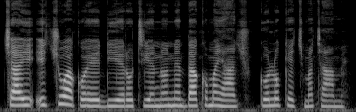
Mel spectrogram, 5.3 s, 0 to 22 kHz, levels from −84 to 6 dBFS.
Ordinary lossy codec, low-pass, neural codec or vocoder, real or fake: none; none; vocoder, 44.1 kHz, 128 mel bands every 256 samples, BigVGAN v2; fake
